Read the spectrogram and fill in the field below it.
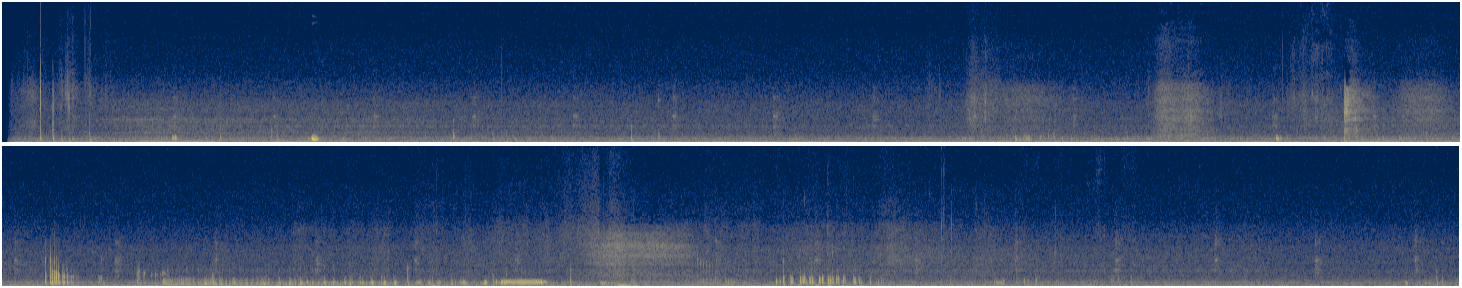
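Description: Quiet gurgles and low rumbles from an empty stomach, ordinary hunger bowel sounds.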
